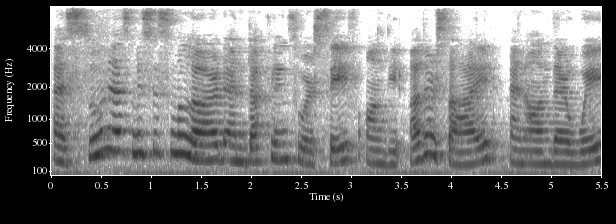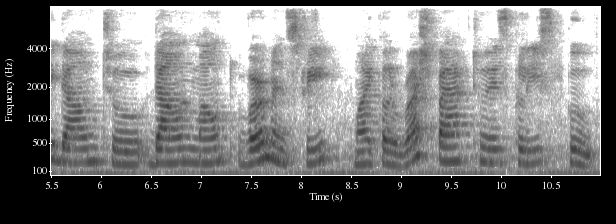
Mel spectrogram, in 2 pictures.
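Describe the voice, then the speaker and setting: A woman reads a children's picture book aloud in an unhurried, storytime manner, pausing now and then to address young listeners. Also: medium pitch, warm tone, a little hiss or hum, rough recording. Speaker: library storytime reader.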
